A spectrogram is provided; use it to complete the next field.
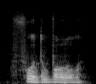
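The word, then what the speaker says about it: футбол: For example, if you say the word for football, the O, like the O sound there, is pronounced as an U, and it's the same as in Russian.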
